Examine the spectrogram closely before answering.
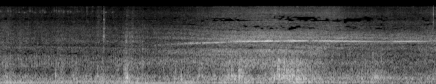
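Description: Tata Safari 4x4 diesel SUV running under load as its snow-chained tyres spin in mud and slush, spraying it behind, with a steady high whine from about one and a half seconds in.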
